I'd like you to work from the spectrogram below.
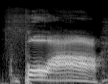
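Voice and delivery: high, hammed-up foreign cartoon voice; Poha Jirafa. Co-host revives his character as a French guy, high hammy voice. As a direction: call it out in broken mock French. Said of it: "It's a little Poha Jirafa".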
